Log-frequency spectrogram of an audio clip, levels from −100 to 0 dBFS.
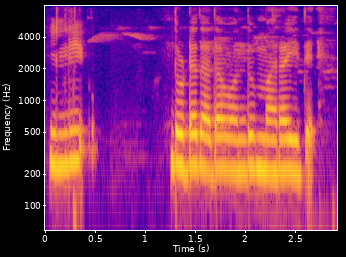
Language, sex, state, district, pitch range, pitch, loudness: Kannada, female, Karnataka, Bangalore, 220-260 Hz, 235 Hz, -15 LUFS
